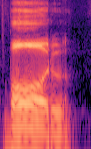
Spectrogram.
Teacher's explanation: Then last but not least, we have ball which becomes boru in uh Japanese with a longer vowel of course o in this case and then ru because of course we don't have the l sound becomes the closest one which is the Japanese r and then the additional at the end boru.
